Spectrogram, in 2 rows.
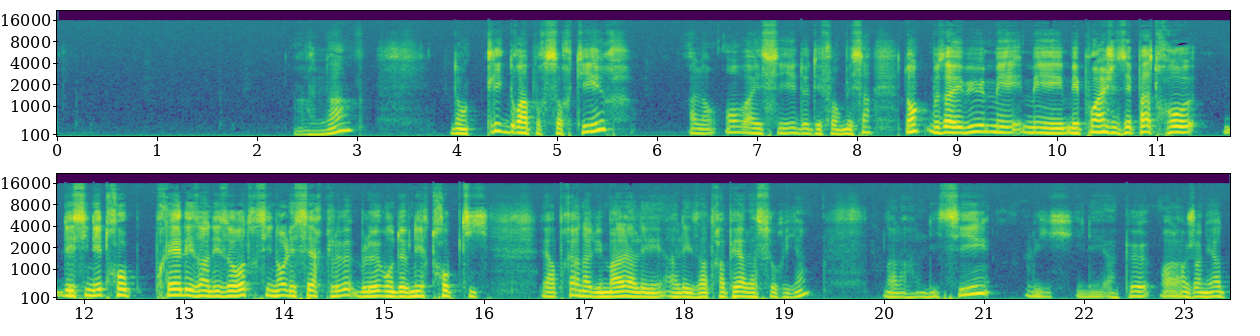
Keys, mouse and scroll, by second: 0.2 click, 1.6 click, 4.6 right click, 7.5-8.7 drag, 19.6-20.7 drag, 21.4-23.2 drag.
